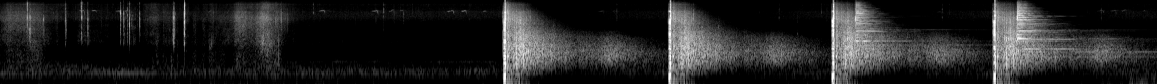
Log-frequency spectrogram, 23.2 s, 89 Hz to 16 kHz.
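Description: Four sharp, loud 9mm or .38 Special gunshots from a short-barrel handgun, spaced a few seconds apart with ringing decay, following quieter handling clatter and faint distant clicks.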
